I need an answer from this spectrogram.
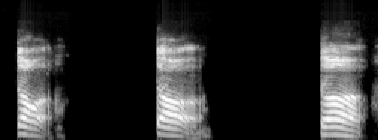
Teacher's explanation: நாவின் நுனி மேல் முன் நடு பற்களின் வேரில் நன்கு அழுத்தும் போது உண்டாகிறது.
